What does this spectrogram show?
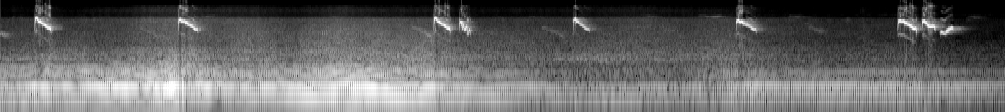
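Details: White-eye call heard before full song, bright high descending slurs given singly or in quick pairs about every one to two seconds, above a steady low droning background hum.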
